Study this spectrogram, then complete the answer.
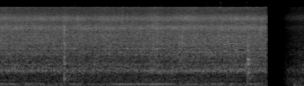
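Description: Steady, close sizzling of sautéed onions and tomato frying in a pan, with occasional stirring scrapes, then a brief cut to near silence.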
